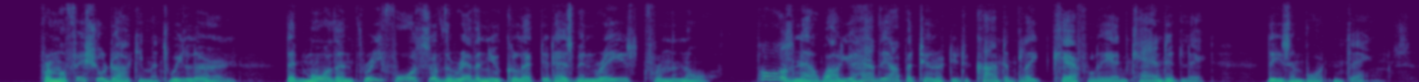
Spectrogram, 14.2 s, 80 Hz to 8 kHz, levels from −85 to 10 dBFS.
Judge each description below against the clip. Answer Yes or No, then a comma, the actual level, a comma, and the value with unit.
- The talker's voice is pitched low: No, medium, 185 Hz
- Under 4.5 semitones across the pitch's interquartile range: No, average, 4.8 semitones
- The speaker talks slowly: No, average, 150 wpm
